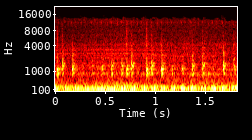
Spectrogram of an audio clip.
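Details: Dodge Charger SRT8 6.1 at idle after restart, engine light on: sharp regular tapping about five per second over deep rumble; owner thinks something broke and motor may be done, possible rebuild; cause unconfirmed.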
